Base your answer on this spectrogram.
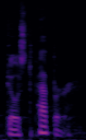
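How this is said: The two words are run together as one. The speaker calls it wrong. "I said ghost pepper"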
